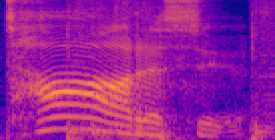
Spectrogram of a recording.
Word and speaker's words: Taaresu: noticed that I flipped Taaresu to Retasu, but that the character's name is actually Taaresu, with an extended first vowel sound.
